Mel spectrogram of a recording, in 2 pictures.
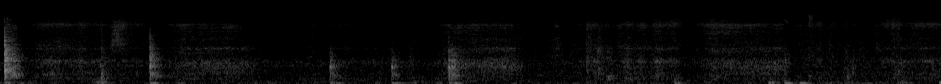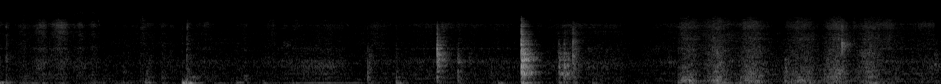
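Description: Wooden rolling pin rolling out a thin sheet of dough on a countertop, with hands turning and smoothing the dough: faint rubbing and rolling broken by scattered light knocks, the loudest about two-thirds of the way through.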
